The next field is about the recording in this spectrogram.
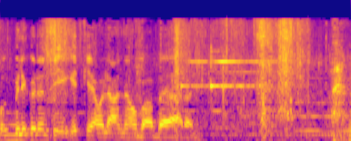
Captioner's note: phone dings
